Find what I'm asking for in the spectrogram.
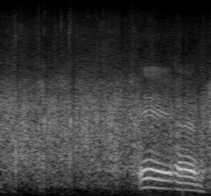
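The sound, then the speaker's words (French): An audience applauds a correct answer with a steady wash of clapping throughout. A person starts talking over it near the end. “Bravo. On vous l'applaudit, c'est là aussi, s'il vous plaît.”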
